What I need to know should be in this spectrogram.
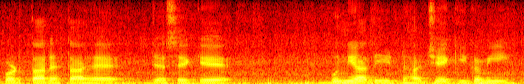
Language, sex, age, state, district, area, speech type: Urdu, male, 30-45, Uttar Pradesh, Muzaffarnagar, urban, spontaneous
